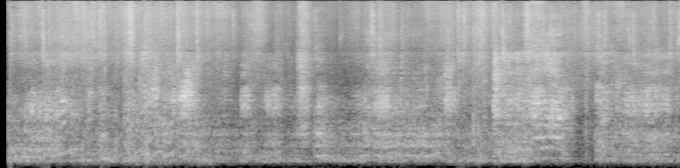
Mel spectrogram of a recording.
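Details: Boston Terrier puppies playing together and attacking in a unified rush, giving short growly yips, whines and panting, with scuffling noises throughout.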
